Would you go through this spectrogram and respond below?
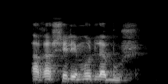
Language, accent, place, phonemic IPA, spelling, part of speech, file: French, France, Lyon, /a.ʁa.ʃe le mo d(ə) la buʃ/, arracher les mots de la bouche, verb, LL-Q150 (fra)-arracher les mots de la bouche.wav
- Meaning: 1. to take the words out of someone's mouth (to say what someone was about to say themselves) 2. to worm something out of, to drag something out of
